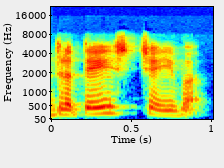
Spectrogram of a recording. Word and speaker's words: ಧೃತೇಶ್ಚೈವ: ಮತ್ತೆ ಅಲ್ಲಿ ಧೃತಶ್ಚೇನ ಧೃತೇಶ್ಚೈವ ಅಲ್ಲಿ ಕೂಡ ಮಹಾಪ್ರಾಣ ಬಿಟ್ರಿ.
